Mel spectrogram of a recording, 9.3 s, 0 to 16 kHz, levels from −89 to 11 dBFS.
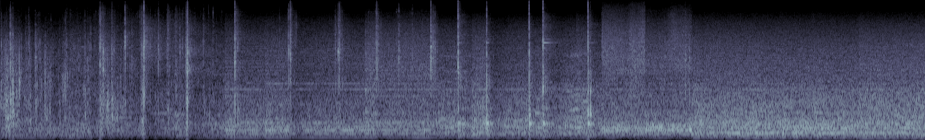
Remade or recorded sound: recorded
